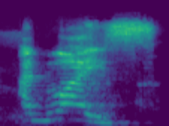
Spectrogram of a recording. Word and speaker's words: advice: Next one, advice.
